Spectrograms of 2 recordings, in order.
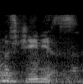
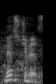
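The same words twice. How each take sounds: First: It is said with four syllables. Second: It is said with three syllables. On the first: The speaker calls it wrong. "And that changes the number of syllables, too" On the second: The speaker calls it right. "It's only three syllables"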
